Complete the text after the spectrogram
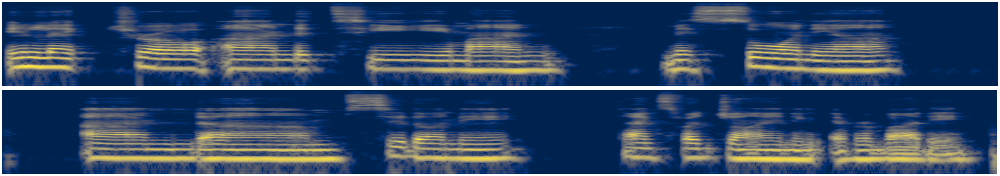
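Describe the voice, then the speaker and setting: A Jamaican vlogger hosting a live commentary stream, speaking in a gravelly, creaky voice. The delivery is unhurried and conversational, addressed straight to the viewers, with touches of Patois. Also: medium pitch, little pitch movement. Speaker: host of a political livestream show.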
